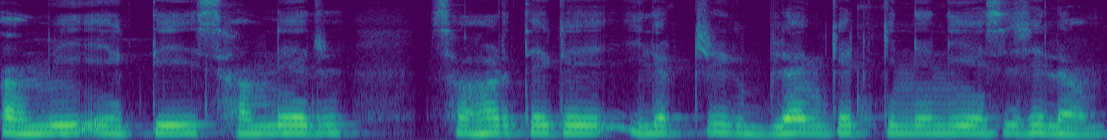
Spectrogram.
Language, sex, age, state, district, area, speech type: Bengali, male, 30-45, West Bengal, Jalpaiguri, rural, spontaneous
